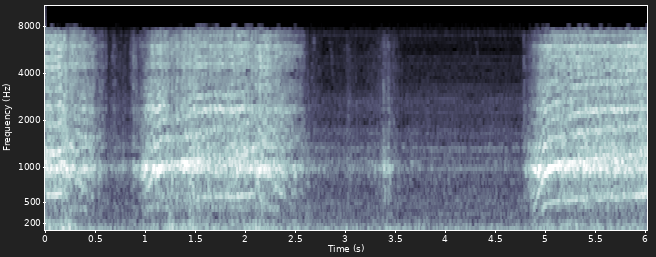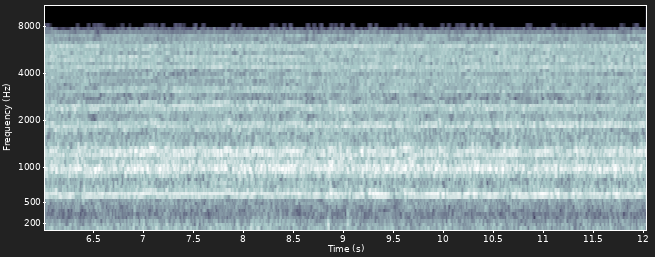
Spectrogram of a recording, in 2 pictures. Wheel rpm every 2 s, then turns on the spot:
80, 30, 60, 160, 160, 160.
2-4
